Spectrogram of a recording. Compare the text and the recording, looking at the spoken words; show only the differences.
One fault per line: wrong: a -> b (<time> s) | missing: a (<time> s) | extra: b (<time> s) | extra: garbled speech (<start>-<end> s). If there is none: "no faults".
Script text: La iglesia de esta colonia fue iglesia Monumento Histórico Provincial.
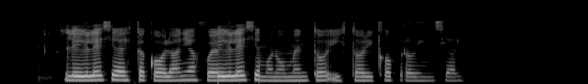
no faults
